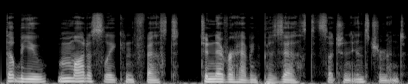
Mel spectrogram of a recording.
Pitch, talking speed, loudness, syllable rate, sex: 115 Hz, 145 wpm, -20 LUFS, 5.3 syllables/s, male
